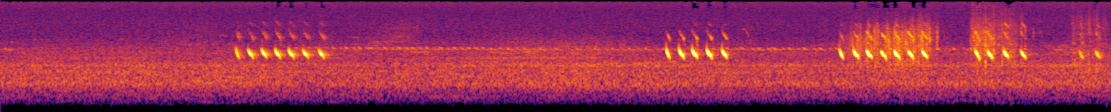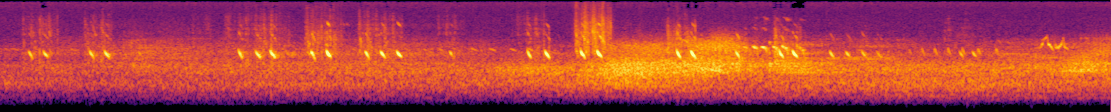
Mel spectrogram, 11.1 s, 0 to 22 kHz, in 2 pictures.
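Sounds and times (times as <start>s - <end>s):
European greenfinch Chloris chloris calls: 1.1s - 2.1s, 3.3s - 10.6s.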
